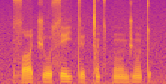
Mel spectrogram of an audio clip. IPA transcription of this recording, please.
zˤəː˩˧t͡ʃo˧ se˥j tɘ˩˧ǀə̃˥t͡s põː˧d͡ʒõ˥t

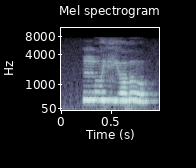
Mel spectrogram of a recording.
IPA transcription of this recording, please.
ŋovʲɔɾo

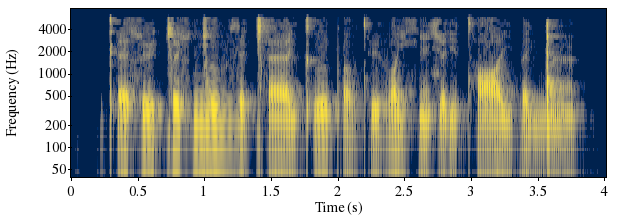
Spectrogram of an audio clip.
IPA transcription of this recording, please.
kʼɛɬʉ ǀʉɬŋ͡ǀuv zøǀʰæːlʲkʼu pʼɔvtʰyvɔj çẽɕœɾʲøtʰɑːj pɛjŋ͡ǃœ̃

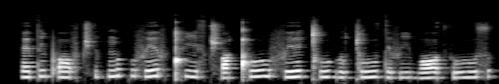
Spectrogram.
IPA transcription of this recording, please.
ɛtipʼɔf t͡ʃʼikʷŋʷikʷ ɪfɪːf ǃʰiːst͡ʃʼɒǃʰuː fɪː ǀʰu ɡʷiwǀuː tɪfiːbɔː t͡sʼuːs

